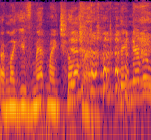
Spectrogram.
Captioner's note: laughing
